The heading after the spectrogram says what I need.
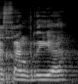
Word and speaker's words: sangria: I like my sangria. Sangria, roll your R.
